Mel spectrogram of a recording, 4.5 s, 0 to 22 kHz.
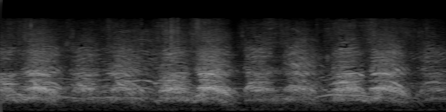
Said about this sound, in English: These 3 minutes of silence have turned into many, many minutes of raucous cheers and chanting. It's interesting. It's certainly not a celebration. It's not a protest. But it's a rallying, it's a patriotic rally.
